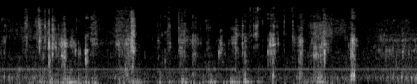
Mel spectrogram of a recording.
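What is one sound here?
Crisp bread tears apart close to a microphone.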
